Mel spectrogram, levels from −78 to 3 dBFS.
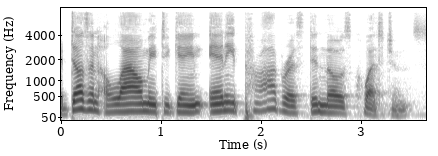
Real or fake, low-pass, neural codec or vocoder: fake; 7.2 kHz; codec, 16 kHz, 0.5 kbps, FunCodec, trained on LibriTTS, 25 frames a second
